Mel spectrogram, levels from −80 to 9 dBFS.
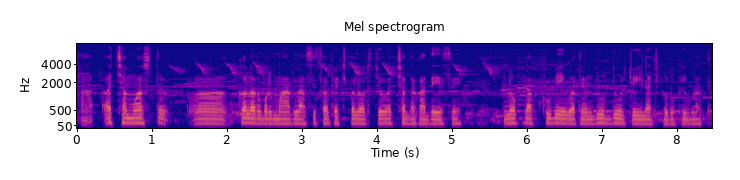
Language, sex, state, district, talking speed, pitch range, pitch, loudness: Halbi, male, Chhattisgarh, Bastar, 155 wpm, 110-120 Hz, 110 Hz, -31 LUFS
